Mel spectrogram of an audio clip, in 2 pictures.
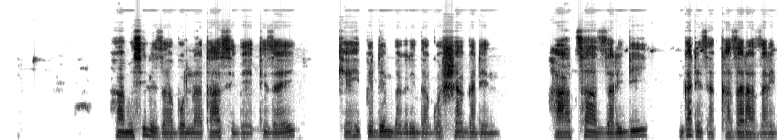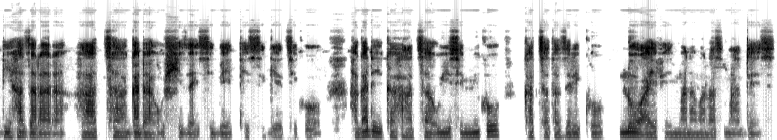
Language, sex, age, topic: Gamo, male, 25-35, agriculture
